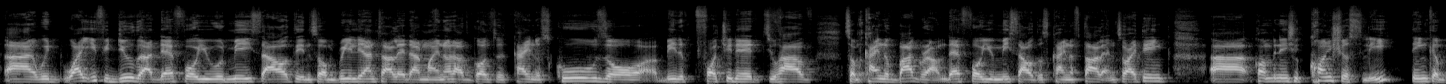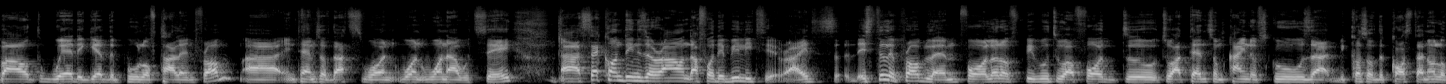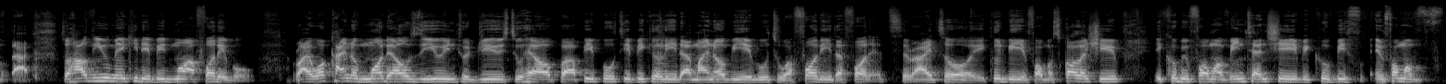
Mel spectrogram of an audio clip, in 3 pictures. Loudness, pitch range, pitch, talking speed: -21 LUFS, 115-135 Hz, 125 Hz, 220 wpm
